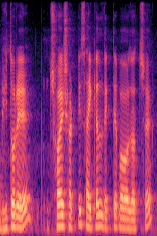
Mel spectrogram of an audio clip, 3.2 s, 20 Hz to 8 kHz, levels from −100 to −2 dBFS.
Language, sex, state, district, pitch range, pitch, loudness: Bengali, male, Tripura, West Tripura, 125-145 Hz, 135 Hz, -19 LUFS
